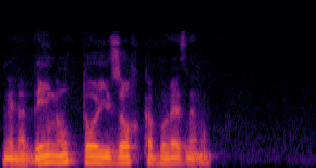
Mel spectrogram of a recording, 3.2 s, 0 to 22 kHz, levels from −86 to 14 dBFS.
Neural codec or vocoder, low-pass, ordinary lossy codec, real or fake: codec, 44.1 kHz, 2.6 kbps, DAC; 10.8 kHz; Opus, 32 kbps; fake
